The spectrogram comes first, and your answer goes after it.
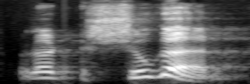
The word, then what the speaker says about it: sugar: that do you know sugar is the only word in English where s is pronounced as sh in his answer was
